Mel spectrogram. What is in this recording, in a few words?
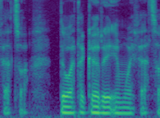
"gyrru", Welsh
